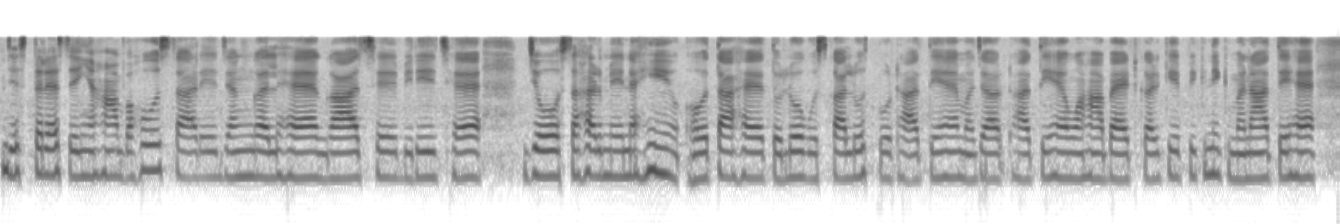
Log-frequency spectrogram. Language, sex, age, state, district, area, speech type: Urdu, female, 45-60, Bihar, Supaul, rural, spontaneous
